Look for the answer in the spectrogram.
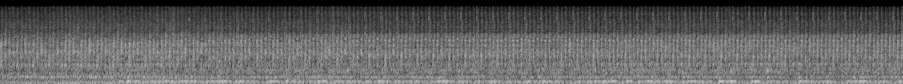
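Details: Mitsubishi L200 Sport GL diesel idling with a rough, steady knock about three times a second; internal ring problem, heavy blow-by pushing lots of oil out the filler cap.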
